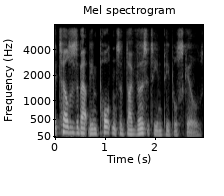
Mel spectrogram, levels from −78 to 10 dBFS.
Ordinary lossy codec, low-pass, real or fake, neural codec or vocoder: AAC, 48 kbps; 7.2 kHz; fake; vocoder, 22.05 kHz, 80 mel bands, Vocos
